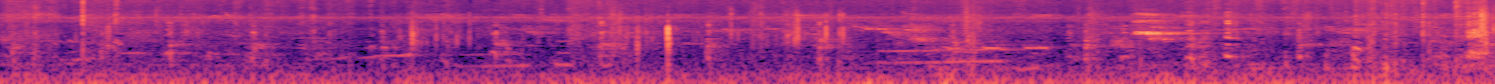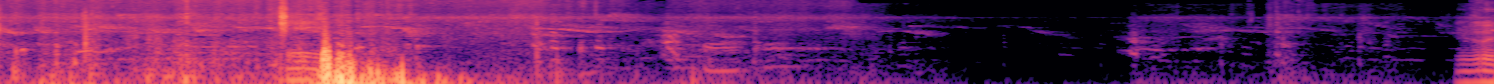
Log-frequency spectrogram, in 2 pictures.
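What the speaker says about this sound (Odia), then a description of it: "କୁକୁଡ଼ା ମାନେ ଦେଖନ୍ତୁ ପାଖକୁ କେମିତି ଆସୁଛନ୍ତି ଖାଇବା ପାଇଁ" Free-range desi chickens cluck and call around feeding time on a village farm, a busy close flock with a louder burst near the end before it goes quiet.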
